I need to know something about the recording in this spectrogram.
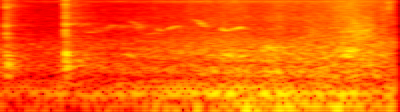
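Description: Two sharp clicks, then rustling and low rumbling from movement close to the microphone that grows louder toward the end, with a few faint high chirps in the middle.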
